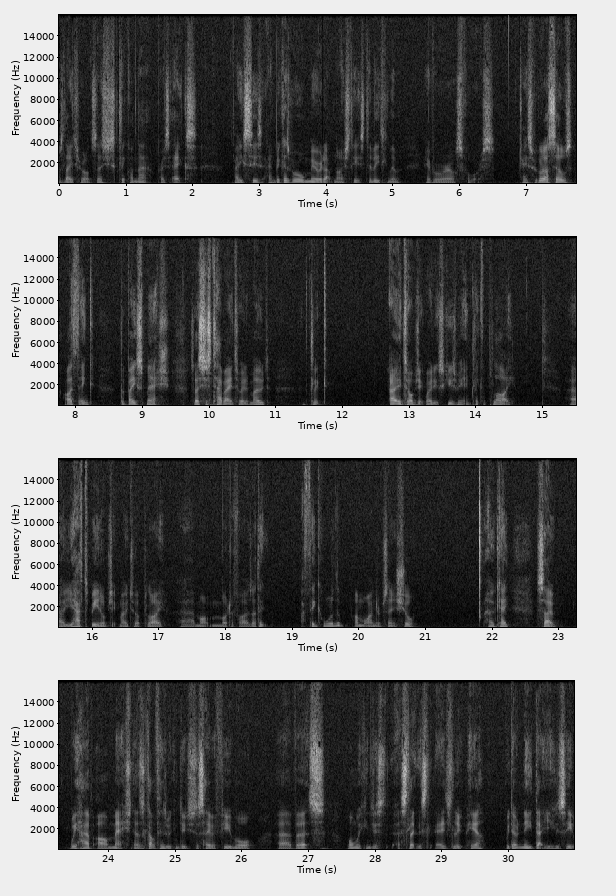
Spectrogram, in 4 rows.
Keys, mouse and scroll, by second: 0.5 click, 1.7 x, 2.7-3.5 scroll down 3, 3.2 middle click, 10.1 Tab, 14.4 click, 23.3 middle click, 25.5 alt+click, 27.3 2, 28.1 click, 28.7 alt+click, 29.5 middle click, 30.0 middle click.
